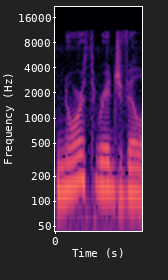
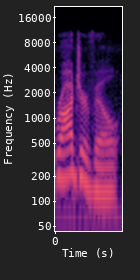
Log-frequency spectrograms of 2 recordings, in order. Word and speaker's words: North Ridgeville: Also, the pronunciation police are on patrol and wanted to gently remind you it's North Ridgeville, Ohio, not Rogerville, unless you're secretly trying to establish new municipalities on air.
